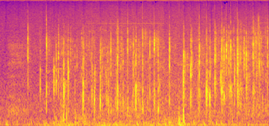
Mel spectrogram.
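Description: A small group of people clapping: scattered, uneven hand claps that start faint and thicken about a second in.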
